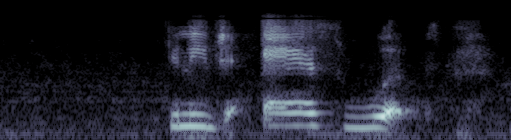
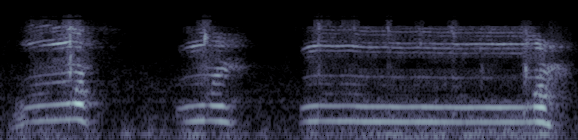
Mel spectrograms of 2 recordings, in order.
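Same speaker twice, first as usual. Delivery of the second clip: soft "mwah" kiss sounds; blown kisses; 5 semitones higher, 10 dB quieter, much slower than usual. Real, not acted. Vlogger signing off to viewers, blown kisses. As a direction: smack soft kisses, last one drawn out.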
